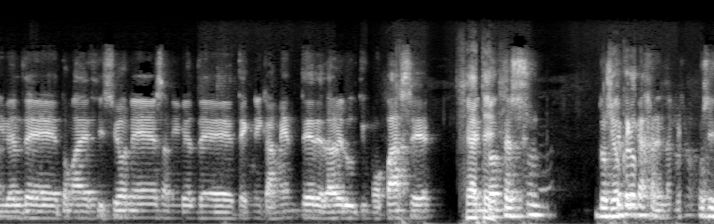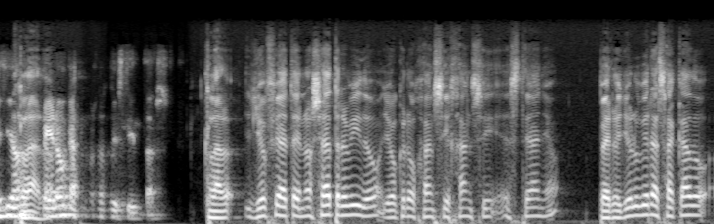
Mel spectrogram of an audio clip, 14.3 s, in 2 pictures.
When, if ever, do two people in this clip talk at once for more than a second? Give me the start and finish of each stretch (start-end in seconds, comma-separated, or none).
none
